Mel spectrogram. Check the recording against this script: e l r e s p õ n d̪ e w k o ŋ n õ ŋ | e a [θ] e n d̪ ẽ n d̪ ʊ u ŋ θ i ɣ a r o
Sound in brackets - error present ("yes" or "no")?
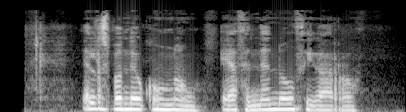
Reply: no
